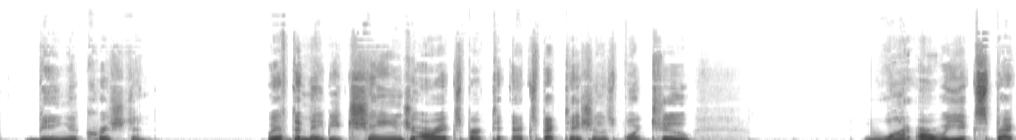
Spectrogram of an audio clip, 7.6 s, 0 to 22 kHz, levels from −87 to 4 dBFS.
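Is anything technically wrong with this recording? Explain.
No, nothing technically wrong stood out on listening to this speech recording.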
